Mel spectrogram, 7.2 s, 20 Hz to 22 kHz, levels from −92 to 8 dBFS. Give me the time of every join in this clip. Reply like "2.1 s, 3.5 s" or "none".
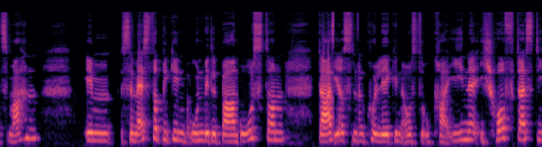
1.5 s, 2.5 s, 3.2 s, 4.4 s, 4.8 s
